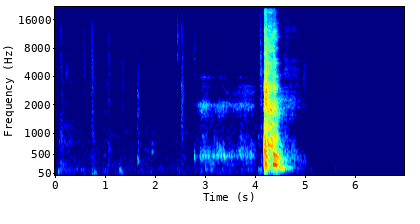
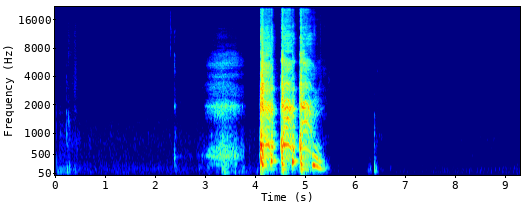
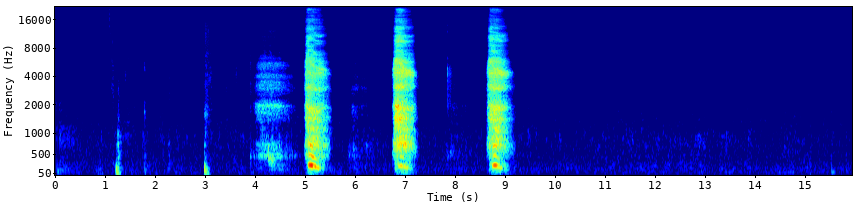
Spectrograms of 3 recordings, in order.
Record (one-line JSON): {"cough_length": "7.0 s", "cough_amplitude": 32766, "cough_signal_mean_std_ratio": 0.17, "three_cough_length": "9.3 s", "three_cough_amplitude": 32768, "three_cough_signal_mean_std_ratio": 0.24, "exhalation_length": "16.0 s", "exhalation_amplitude": 23307, "exhalation_signal_mean_std_ratio": 0.18, "survey_phase": "beta (2021-08-13 to 2022-03-07)", "age": "18-44", "gender": "Female", "wearing_mask": "No", "symptom_none": true, "smoker_status": "Never smoked", "respiratory_condition_asthma": false, "respiratory_condition_other": false, "recruitment_source": "REACT", "submission_delay": "2 days", "covid_test_result": "Negative", "covid_test_method": "RT-qPCR", "influenza_a_test_result": "Negative", "influenza_b_test_result": "Negative"}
